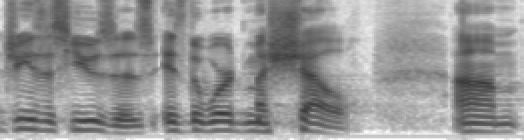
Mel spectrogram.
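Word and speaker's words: מָשָׁל: uses is the word Michelle um if you think of like a girl named Michelle all right that's how it's pronounced Michelle um and that word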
